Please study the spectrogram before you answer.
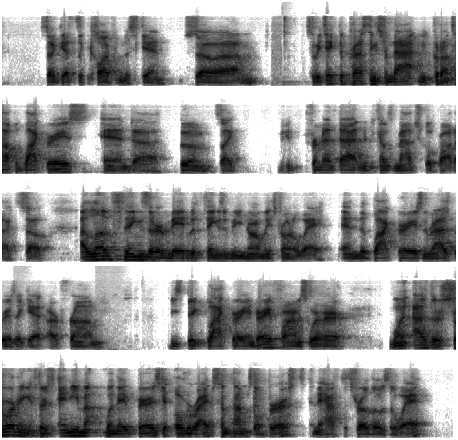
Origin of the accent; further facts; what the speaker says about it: California, United States; I've really never lived outside of California. And I'm married an Australian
